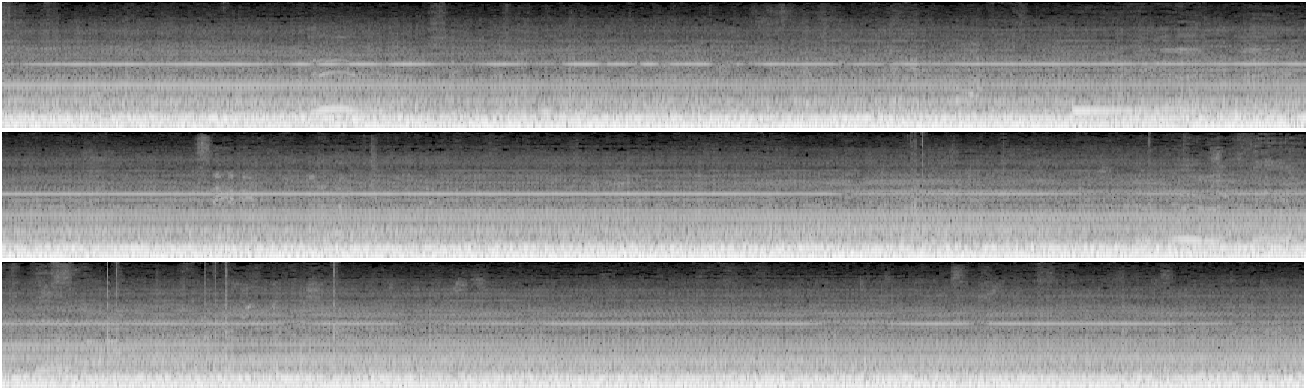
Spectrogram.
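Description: Air rushes past the cabin with a constant hiss.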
